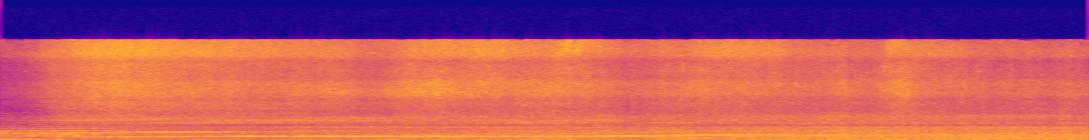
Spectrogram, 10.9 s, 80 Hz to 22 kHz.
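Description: Keikyu 600 series electric train's horn ending about half a second in, then the train pulling away, its motors whining in a slowly rising pitch over the steady rumble of the cars on the rails.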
